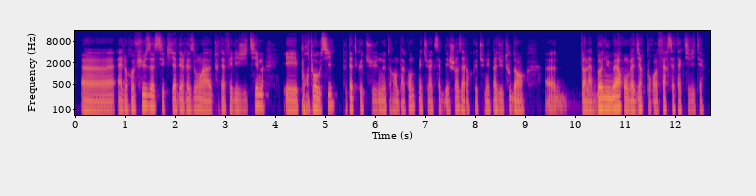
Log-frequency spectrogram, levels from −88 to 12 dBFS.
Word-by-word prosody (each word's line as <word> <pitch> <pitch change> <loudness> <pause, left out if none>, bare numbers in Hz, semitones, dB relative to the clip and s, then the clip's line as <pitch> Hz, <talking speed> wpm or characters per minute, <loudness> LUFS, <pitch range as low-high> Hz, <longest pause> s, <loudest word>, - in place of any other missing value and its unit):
heu, 85 -2 +3
elle 95 0 +1
refuse, 115 +7 +1
c'est 110 -3 0
qu'il 100 - -2
y - - +5
a - - +3
des 100 - +1
raisons, 95 +2 -1
heu, 85 -1 +2
tout - - -11
à 95 - 0
fait 100 - -5
légitimes 95 +8 0 0.4
et 90 -1 +3
pour - - -4
toi 110 -1 +5
aussi, 130 +7 +2
peut-être 100 -1 -1
que - - -5
tu 90 -1 -7
ne 90 -1 -2
t'en 90 - -11
rends 85 -2 -5
pas 80 +1 -4
compte, 105 +7 -5
mais 90 - -3
tu 85 - -6
acceptes 85 +1 -5
des 85 - -4
choses 105 +4 0
alors - - -3
que - - -8
tu - - -7
n'es 85 - -2
pas 95 +4 -1
du 95 -1 -6
tout 110 - -6
dans, 85 -4 +1 0.4
heu, - - -1 0.5
dans 95 - +4
la 80 -1 +1
bonne 105 +4 +6
humeur, 110 +2 +7
on 100 - +3
va 90 0 +3
dire, 105 +3 -2
pour, - - -3
heu, - - -3
faire - - -2
cette - - -2
activité. 90 -2 -6
95 Hz, 245 wpm, -27 LUFS, 85-105 Hz, 0.5 s, humeur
